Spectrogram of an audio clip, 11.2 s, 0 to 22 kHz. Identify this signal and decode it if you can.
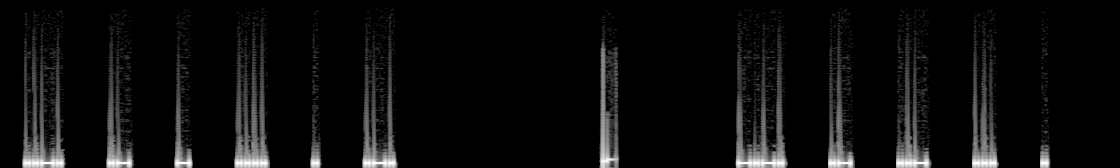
Morse code, heard as a keyed tone, about 30 wpm, spaced as for 14 wpm, 700 Hz. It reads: FATHER CAUSE
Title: 4x Character Spacing - Top 300 Words - 30wpm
